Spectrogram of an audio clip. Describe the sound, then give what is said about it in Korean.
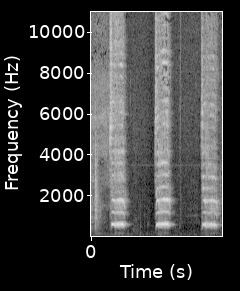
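Three evenly spaced, buzzy chirps of a cricket ring out clearly in a steady rhythm with short pauses between them, with no talking over them. “잠깐만 이 소리는 귀뚜라미 아이가?”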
